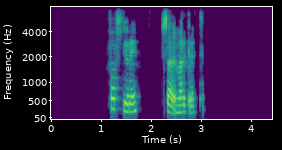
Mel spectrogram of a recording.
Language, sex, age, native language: Icelandic, female, 30-39, Icelandic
